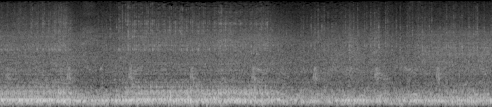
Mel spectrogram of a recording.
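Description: A four-wheeler ATV's and a Jeep's engines running steadily with a low, even drone.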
